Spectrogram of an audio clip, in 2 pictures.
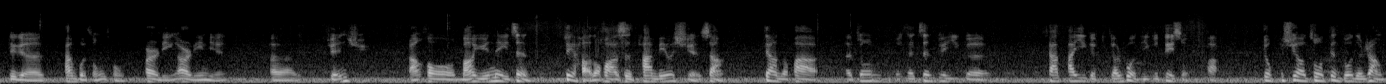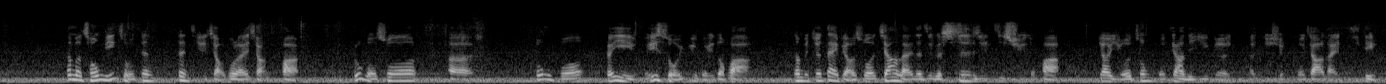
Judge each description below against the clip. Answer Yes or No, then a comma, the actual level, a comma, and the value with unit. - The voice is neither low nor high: Yes, medium, 165 Hz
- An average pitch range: No, wide, 6.5 semitones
